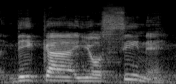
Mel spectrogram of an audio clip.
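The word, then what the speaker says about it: δικαιοσύνη: se puede traducir, es una palabra compuesta también, dikaiosine se pronuncia, pero dike es un veredicto judicial, o se puede traducir que también es una aprobación judicial, o un veredicto de aprobación.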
